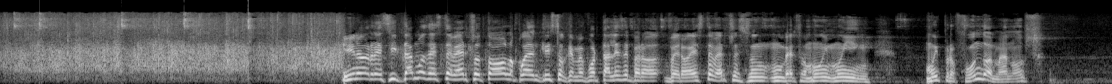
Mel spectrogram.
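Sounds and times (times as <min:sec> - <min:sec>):
audience applauding: 0:00.0 - 0:05.4
speech: 0:03.4 - 0:10.6.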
